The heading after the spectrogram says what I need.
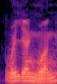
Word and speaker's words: Wei Liang Wang: van Helmont, la soprano Wei Liang Wang, je prononce bien? Wei Liang Wang, c'est bien ça.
